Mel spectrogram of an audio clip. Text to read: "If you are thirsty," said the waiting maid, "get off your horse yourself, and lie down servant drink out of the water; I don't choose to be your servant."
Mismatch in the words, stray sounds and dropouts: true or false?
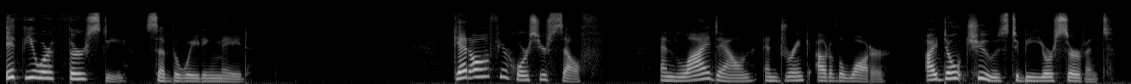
true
